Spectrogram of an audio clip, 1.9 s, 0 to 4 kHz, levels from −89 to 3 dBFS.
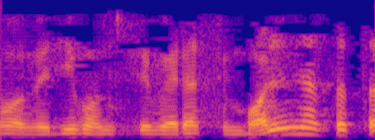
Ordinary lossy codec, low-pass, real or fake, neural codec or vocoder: MP3, 16 kbps; 3.6 kHz; fake; codec, 44.1 kHz, 7.8 kbps, DAC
